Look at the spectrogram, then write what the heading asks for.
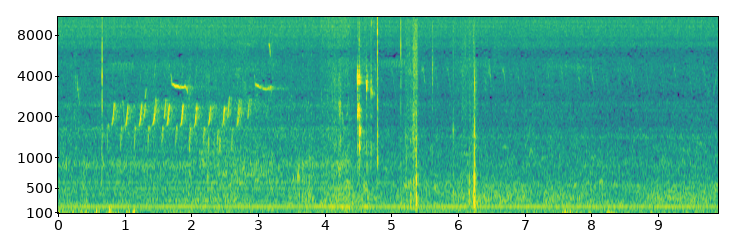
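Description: A bird calling: a quick run of about a dozen short falling chirps, about six a second, in the first few seconds, with a couple of higher whistled notes. A few sharp clicks come around the middle, over a faint steady hum.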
